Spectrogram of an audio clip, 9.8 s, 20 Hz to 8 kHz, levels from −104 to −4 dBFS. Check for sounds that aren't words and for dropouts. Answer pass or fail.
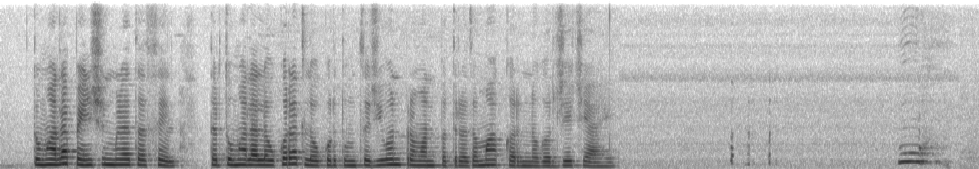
fail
